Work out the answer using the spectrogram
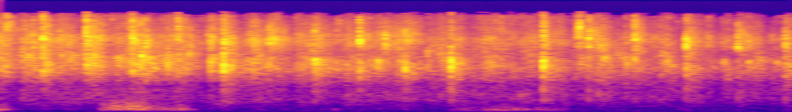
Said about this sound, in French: On peut peut-être l'applaudir, non? Alléluia.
